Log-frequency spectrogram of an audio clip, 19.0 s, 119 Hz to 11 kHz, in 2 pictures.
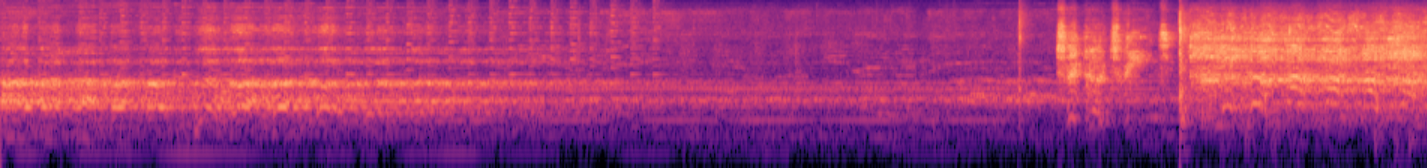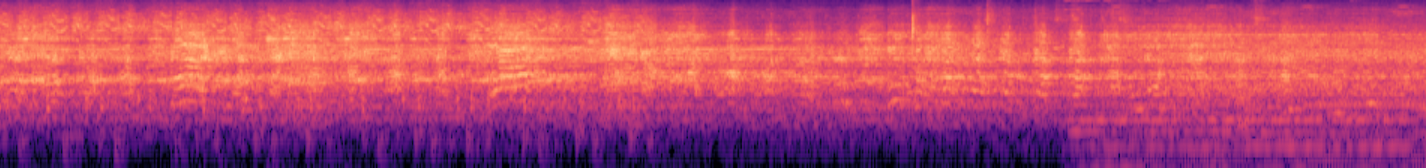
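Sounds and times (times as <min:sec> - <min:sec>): eerie music and effects: 0:00.0 - 0:07.0, 0:11.3 - 0:19.0
deep droning music: 0:16.6 - 0:19.0.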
